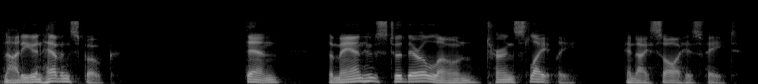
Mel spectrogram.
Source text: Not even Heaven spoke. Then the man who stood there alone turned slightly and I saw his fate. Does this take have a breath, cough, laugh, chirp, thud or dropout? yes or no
no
